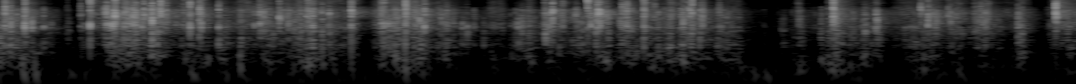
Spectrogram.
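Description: A thumb and fingers crinkle the other side of a white LDPE plastic bag of cable ties, a packet printed "organize wires... Robovac." The result is a steady run of bright, crackling plastic crinkles with almost no low end. It eases briefly near the four-second mark before a few sharper crackles at the end.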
